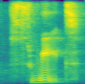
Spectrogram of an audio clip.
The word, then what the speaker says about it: suit: Oot, oo, oot. Suit, suit.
